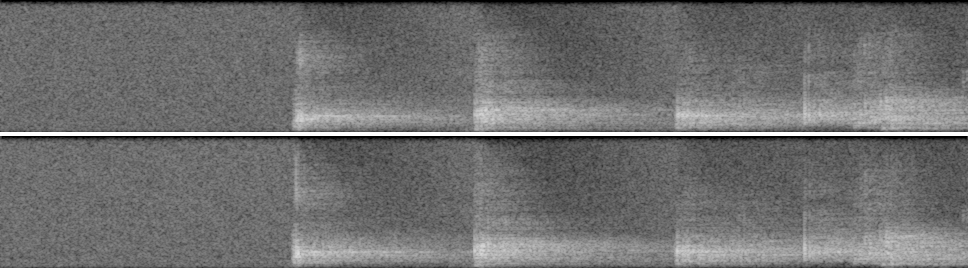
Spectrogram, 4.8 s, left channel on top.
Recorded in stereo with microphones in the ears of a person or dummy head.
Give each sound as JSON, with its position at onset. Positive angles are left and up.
{"t": 1.5, "sound": "footsteps", "side_deg": -40, "distance_m": 4.0}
